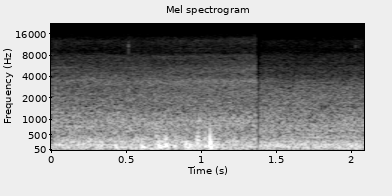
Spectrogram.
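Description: Low, steady outdoor rumble with wind on the microphone, and a few faint knocks about a second in.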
